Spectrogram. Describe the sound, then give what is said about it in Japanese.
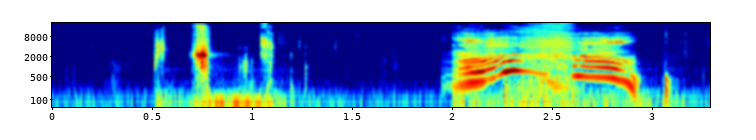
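Wet mouth and lip sounds of someone tasting milk dripping from an overflowing bottle: a few short smacks and clicks, then a drawn-out voiced hum of approval. “あふれて垂れてるのはちょっとだけ味見。”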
